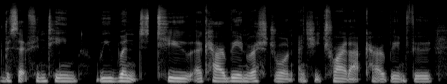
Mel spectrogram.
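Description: The recording is very clean with a silent background, catching a woman's very deep, low pitch in dry, close sound with no echo. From Congo. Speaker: student. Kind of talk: casual chat. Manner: halting.

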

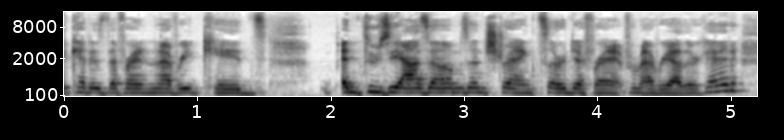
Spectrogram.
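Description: A woman speaks at a very fast pace. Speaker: synagogue clergy and podcast co-host. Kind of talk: casual podcast chat and interview.

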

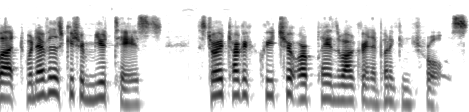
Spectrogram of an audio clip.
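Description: Speaking with an American accent, a man uses a high pitch and lively intonation. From Pennsylvania, USA. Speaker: podcast guest, card game player. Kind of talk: casual chat.

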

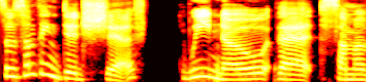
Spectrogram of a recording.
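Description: Here is a woman with a plain, everyday voice and lively intonation. Her sound is dry and close, with no echo. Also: very clean recording, silent background. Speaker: climate policy editor and podcast host. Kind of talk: interview conversation.

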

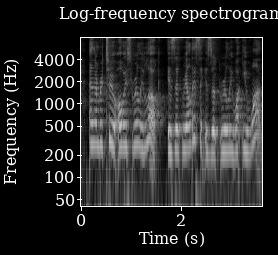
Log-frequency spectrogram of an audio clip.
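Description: On a very clean recording with a silent background, a woman speaks at a fairly quick pace in a high pitch with ordinary pitch variation. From Philippines. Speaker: business founder and sales coach. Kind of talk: interview.

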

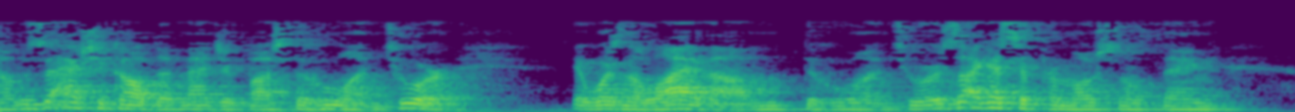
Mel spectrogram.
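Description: Over noticeable background noise, a man with a Canadian accent speaks at medium pitch with ordinary pitch variation. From Canada. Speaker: music fan video host. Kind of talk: solo video monologue about bands. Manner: rambling, casual, with filler words.

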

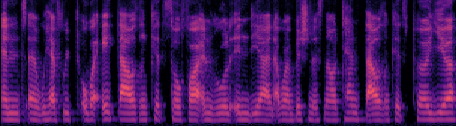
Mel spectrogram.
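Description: Against a quiet background, a woman with a German accent talks fairly quickly in a very deep, low voice with monotone, flat intonation. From Germany. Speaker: diversity and inclusion executive. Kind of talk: interview. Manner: hesitant, many fillers.

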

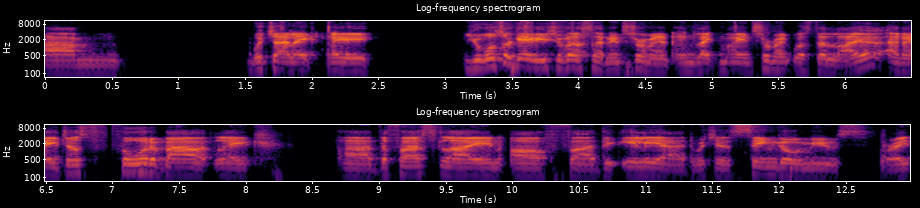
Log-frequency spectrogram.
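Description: A man with an Indian accent, fairly high pitch, ordinary pitch variation and a fairly slow pace. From South India, Hyderabad. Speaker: podcast player and editor. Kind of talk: casual chat. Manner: playful, deranged humor.

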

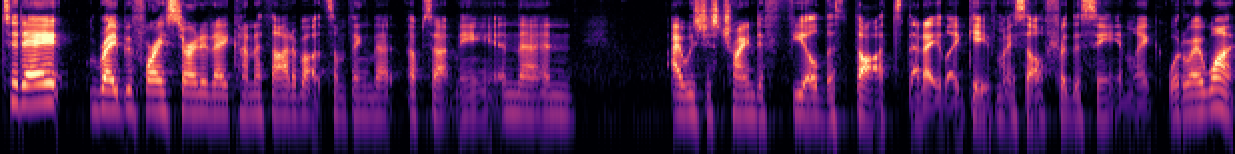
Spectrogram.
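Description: A woman's very deep, low voice with vocal fry, a bright, sharp, animated tone, ordinary pitch variation and a fairly quick pace, in a very clean recording with a silent background. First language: Portuguese. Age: 30s. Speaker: stand-up comedian and actress. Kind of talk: casual chat. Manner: animated, joking.

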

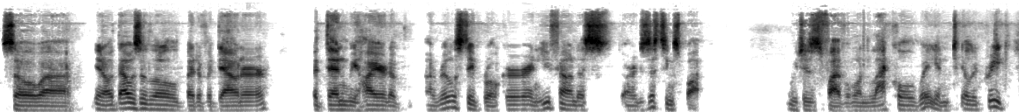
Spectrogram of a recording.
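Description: An ordinary speaking voice from a man with a Canadian accent, fairly low in pitch with ordinary variation, at a fairly quick pace on a very clean recording with a silent background. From Ottawa, Ontario, Canada. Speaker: brewery co-owner. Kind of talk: casual chat.

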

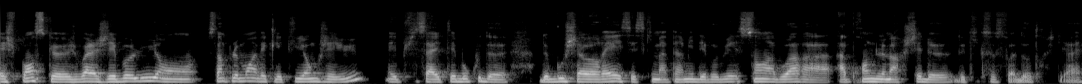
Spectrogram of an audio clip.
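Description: A man speaks at medium pitch and a moderate pace, with a dark, mellow tone and monotone, flat intonation. His loudness swings widely against a quiet background. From France, Haute-Savoie. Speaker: fitness coach, entrepreneur. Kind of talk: interview. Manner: halting, many fillers and restarts.

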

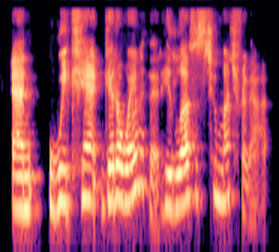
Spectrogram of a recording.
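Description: This woman uses a normal speaking voice with ordinary pitch variation at a moderate pace. The background is quiet. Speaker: meeting participant sharing. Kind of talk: testimony.

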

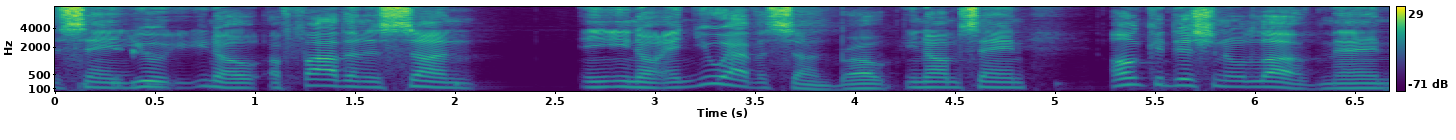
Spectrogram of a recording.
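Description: A man's normal speaking voice, fairly high in pitch, at a moderate pace. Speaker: podcast host. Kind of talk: casual podcast interview. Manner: casual, slangy, conversational.

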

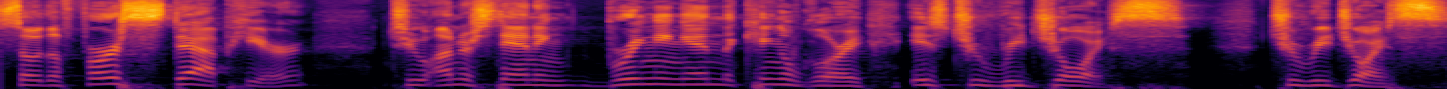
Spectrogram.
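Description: Bright and sharp in tone, a man speaks at a moderate pace. The recording is very clean with a silent background. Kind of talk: sermon. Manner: animated, joking, audience-interactive.

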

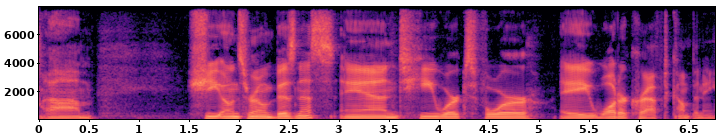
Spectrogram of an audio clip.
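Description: Against a very clean recording with a silent background, a man with an American accent speaks very slowly at a fairly low pitch with fairly even intonation. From US South, Georgia (Atlanta). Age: 30s. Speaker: podcast guest. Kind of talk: casual chat.

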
